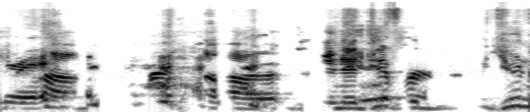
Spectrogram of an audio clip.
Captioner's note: all laughing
